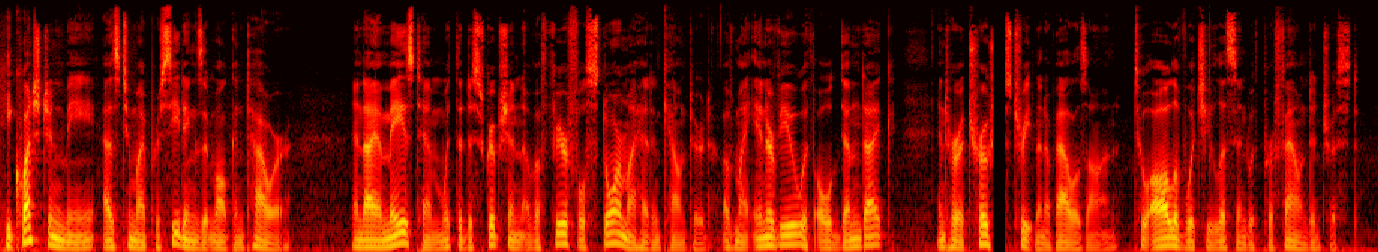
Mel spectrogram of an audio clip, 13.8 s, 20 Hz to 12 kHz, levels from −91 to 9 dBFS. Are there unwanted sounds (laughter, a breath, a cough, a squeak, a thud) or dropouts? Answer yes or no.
yes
